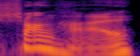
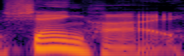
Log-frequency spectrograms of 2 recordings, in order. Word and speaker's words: Shanghai: Because, it's like, the proper way to say is Shanghai. Right. But, if you're around like other foreigners or people who are not speaking Chinese, you feel almost like obligated to say Shanghai.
